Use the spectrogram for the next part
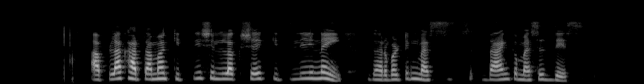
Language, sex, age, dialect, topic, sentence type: Marathi, female, 18-24, Northern Konkan, banking, statement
